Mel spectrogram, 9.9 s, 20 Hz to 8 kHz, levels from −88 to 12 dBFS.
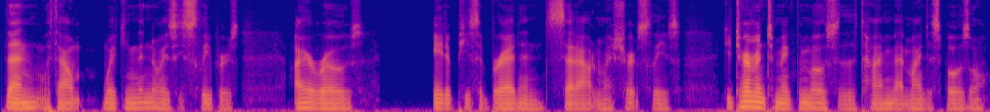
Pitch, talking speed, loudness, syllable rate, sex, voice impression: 90 Hz, 190 wpm, -26 LUFS, 5.7 syllables/s, male, masculine, adult-like, relaxed, weak, muffled, halting, sincere, calm, friendly, reassuring, unique, modest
